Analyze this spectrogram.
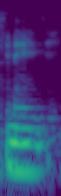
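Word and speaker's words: Cynefin: And thanks, by the way, correct me on the proper pronunciation, Kinaving.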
